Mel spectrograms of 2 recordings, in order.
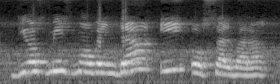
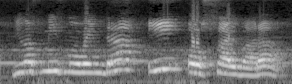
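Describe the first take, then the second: Both takes have the same delivery.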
